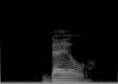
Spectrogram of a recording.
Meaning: axe
- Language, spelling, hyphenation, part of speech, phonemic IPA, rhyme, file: Dutch, bijl, bijl, noun, /bɛi̯l/, -ɛi̯l, Nl-bijl.ogg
